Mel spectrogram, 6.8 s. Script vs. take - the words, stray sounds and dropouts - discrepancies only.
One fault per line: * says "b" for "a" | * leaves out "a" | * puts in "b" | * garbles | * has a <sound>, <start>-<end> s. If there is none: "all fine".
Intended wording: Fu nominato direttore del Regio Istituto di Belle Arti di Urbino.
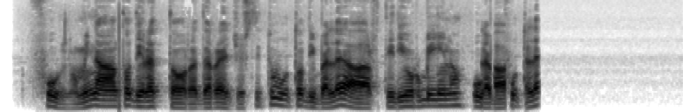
* garbles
